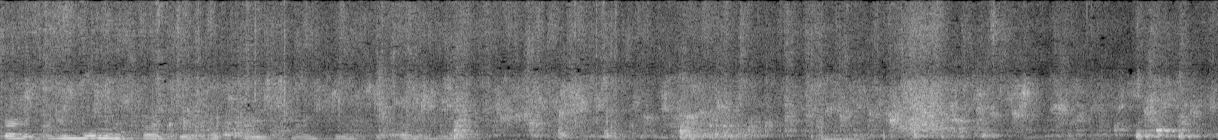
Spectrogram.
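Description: Hot oil sizzling steadily as battered pieces of nurse shark deep-fry in a pot.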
